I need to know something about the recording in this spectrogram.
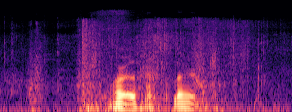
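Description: A pickaxe strikes a tree trunk with hollow thuds.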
